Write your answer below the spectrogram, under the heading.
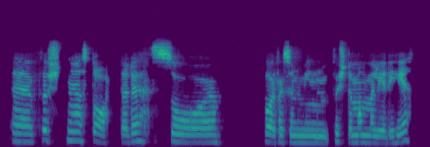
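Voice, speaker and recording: A woman's medium-pitched, unremarkable speaking voice at a moderate pace, with fairly even intonation and very even loudness. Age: 30s. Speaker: hairdresser and salon owner. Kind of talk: interview.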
